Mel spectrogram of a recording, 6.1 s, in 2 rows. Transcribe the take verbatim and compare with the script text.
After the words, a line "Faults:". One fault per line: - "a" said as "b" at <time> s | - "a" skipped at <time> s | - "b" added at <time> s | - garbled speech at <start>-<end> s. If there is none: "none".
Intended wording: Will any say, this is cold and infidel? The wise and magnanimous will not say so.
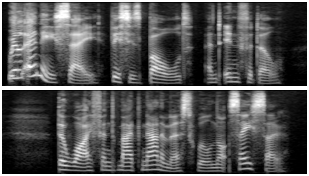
Will any say, this is bold and infidel? The wife and magnanimous will not say so.
Faults:
- "cold" said as "bold" at 1.4 s
- "wise" said as "wife" at 3.7 s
